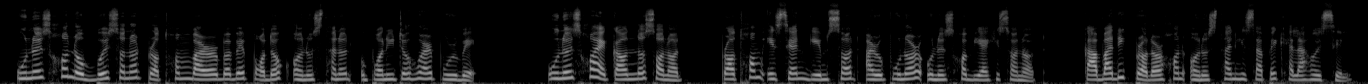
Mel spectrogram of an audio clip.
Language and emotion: Assamese, neutral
